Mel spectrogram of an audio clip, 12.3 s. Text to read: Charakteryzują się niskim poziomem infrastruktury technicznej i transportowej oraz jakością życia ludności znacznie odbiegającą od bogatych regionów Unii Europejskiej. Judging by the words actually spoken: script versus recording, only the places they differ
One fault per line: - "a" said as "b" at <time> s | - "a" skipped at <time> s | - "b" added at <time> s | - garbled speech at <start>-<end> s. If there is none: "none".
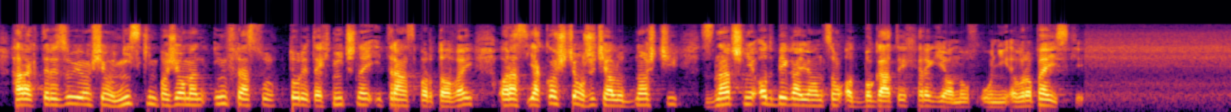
none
